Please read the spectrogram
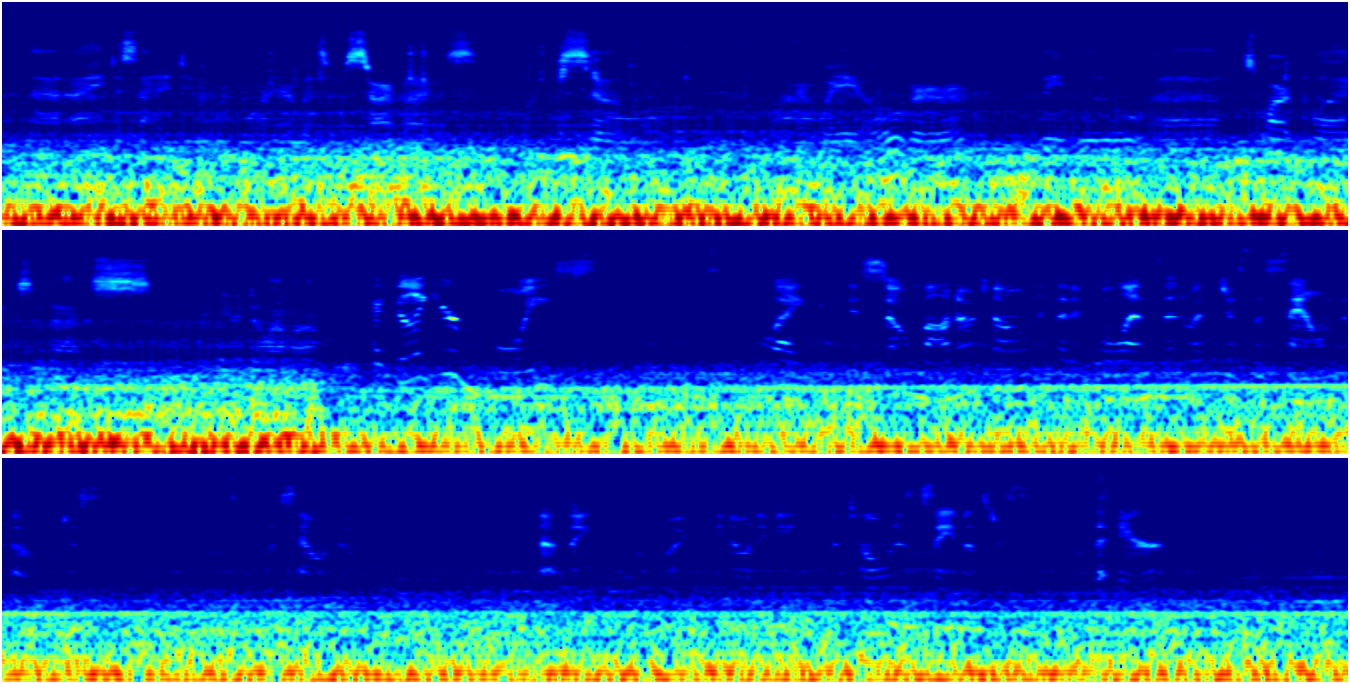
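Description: Road and engine noise inside a moving vehicle's cabin, a steady low rumble, with voices over it. The sound drops in level and changes abruptly about twelve seconds in.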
